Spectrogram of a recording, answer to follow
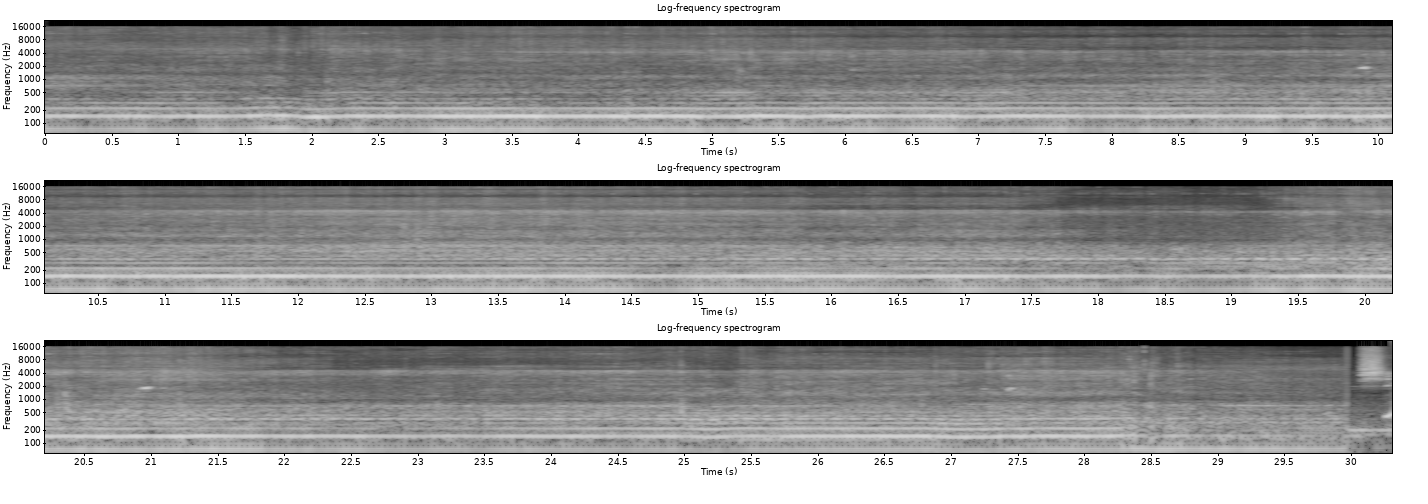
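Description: Remote-controlled padfoot (sheep's foot) trench roller's diesel engine running steadily as it drives along the dirt trail, a constant loud drone that changes shortly before the end.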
